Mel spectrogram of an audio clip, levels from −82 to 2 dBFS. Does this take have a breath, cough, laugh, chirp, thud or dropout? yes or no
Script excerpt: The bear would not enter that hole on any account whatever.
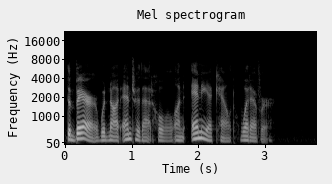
no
